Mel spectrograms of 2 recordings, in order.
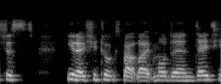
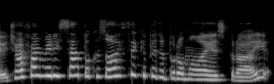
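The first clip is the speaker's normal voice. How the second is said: higher-pitched, put-on Brummie lilt; broad Birmingham vowels; Brummie accent; 7 semitones higher than usual. Shown as a demonstration. Birmingham resident defending the hated accent, playful Brummie accent.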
